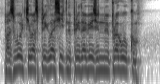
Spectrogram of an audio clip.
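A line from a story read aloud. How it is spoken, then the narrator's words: Laughing. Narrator (Russian): смеясь, говорит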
